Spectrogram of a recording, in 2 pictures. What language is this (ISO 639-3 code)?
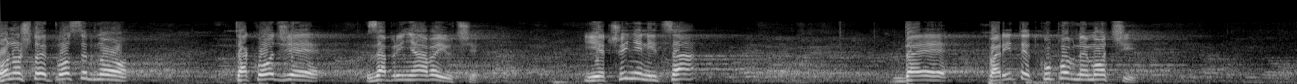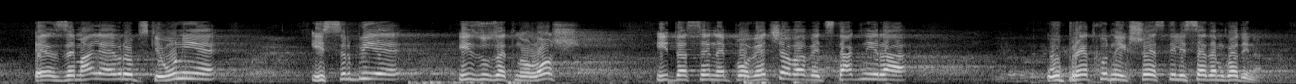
srp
